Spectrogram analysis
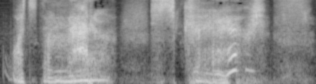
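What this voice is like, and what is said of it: Scary voice. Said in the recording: “scary voice ... I'm going to be experimenting with scary voices”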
